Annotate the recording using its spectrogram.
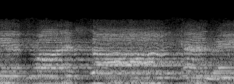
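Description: Song music with held, choir-like voices in harmony and no words heard, coming back in at full level after a brief drop.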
